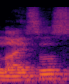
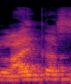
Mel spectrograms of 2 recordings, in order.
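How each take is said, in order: First: The middle consonant is an s sound. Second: The middle consonant is a k sound. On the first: This is the American way of saying it. "American అయితే లైసస్ అని అంటారు" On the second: This is how some other people say it. "కొందరేమో దీనిని లైకస్ అని అని అంటుంటారు"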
